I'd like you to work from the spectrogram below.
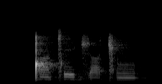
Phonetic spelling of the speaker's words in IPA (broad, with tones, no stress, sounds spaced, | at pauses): ǃ ã˦ ǀ e˦ d͡ʒ a˨ ǁ ũ˦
